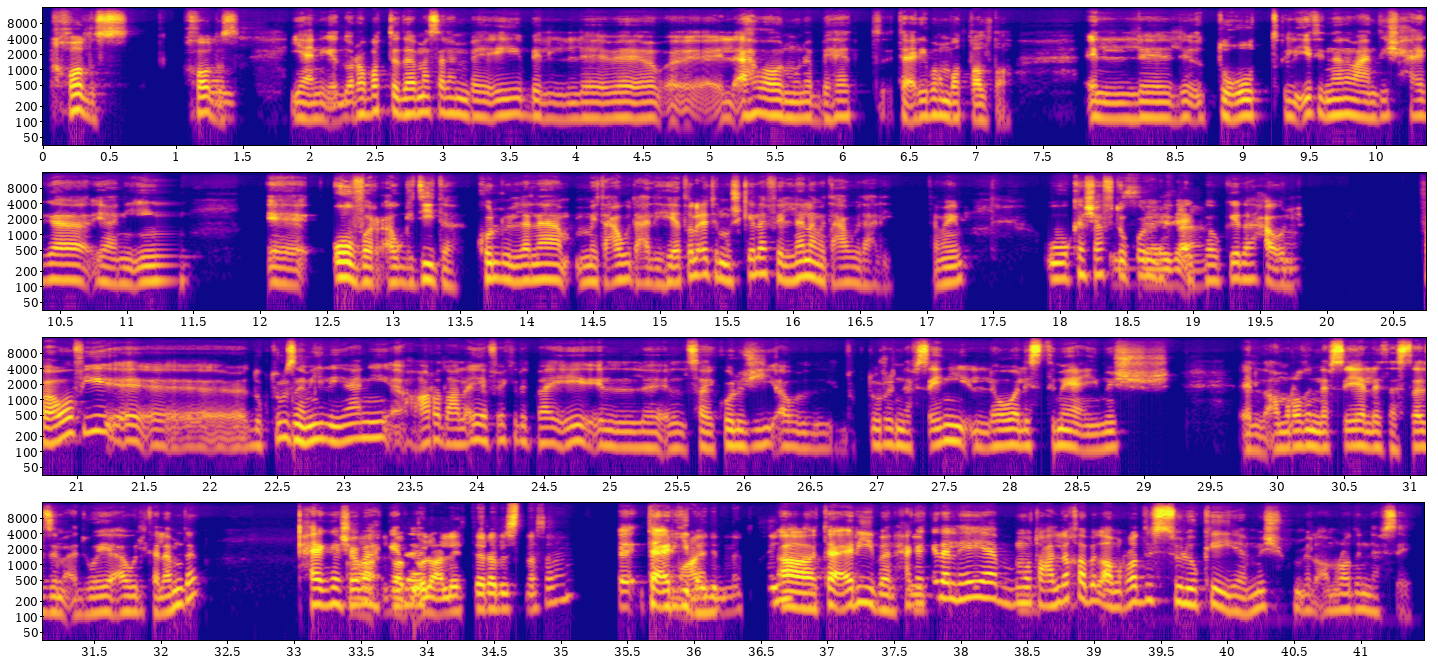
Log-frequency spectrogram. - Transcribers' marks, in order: in English: "أوفر"; in English: "السيكولوجي"; static; in English: "الtherapist"; unintelligible speech
- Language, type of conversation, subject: Arabic, podcast, إيه نصيحتك للي عنده وقت قليل يوميًا؟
